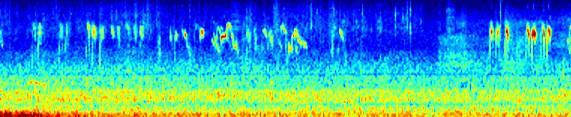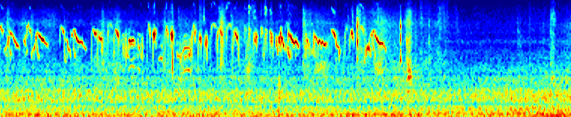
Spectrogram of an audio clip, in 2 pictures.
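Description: A small songbird singing quick, twittering runs of chirps: a short phrase early on and a longer, busier one from about six to thirteen seconds in, over a faint steady hiss of open air, with a couple of sharp clicks near the end.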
